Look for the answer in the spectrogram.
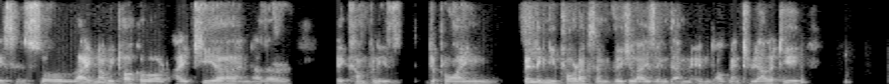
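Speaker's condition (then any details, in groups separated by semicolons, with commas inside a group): No condition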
